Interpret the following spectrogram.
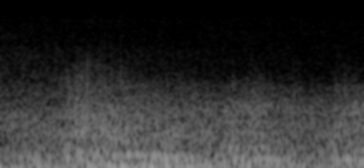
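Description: Deep, steady rumble of a logo sting sound effect, low and noisy with no clear pitch.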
